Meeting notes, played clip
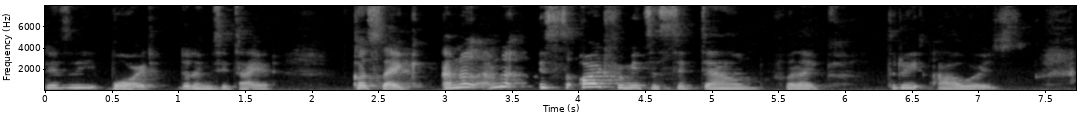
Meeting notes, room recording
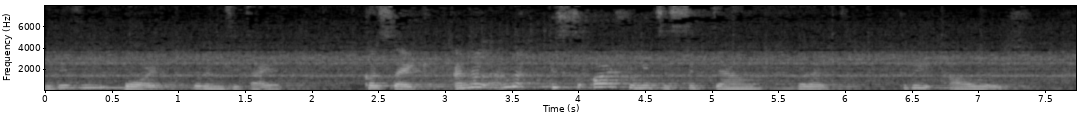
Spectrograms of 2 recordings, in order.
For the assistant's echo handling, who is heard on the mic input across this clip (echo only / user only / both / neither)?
echo only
